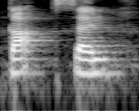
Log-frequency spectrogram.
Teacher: حمزہ ساکنہ پہ جھٹکا دے کر پڑھیں گے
